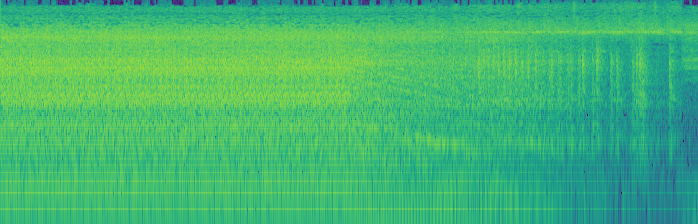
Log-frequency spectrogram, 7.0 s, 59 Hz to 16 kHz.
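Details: John Deere 5065E tractor diesel, first cold start after replacing starter and solenoid: settles into a firm, even idle for a few seconds, then winds down and stops, no knock; normal idle.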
